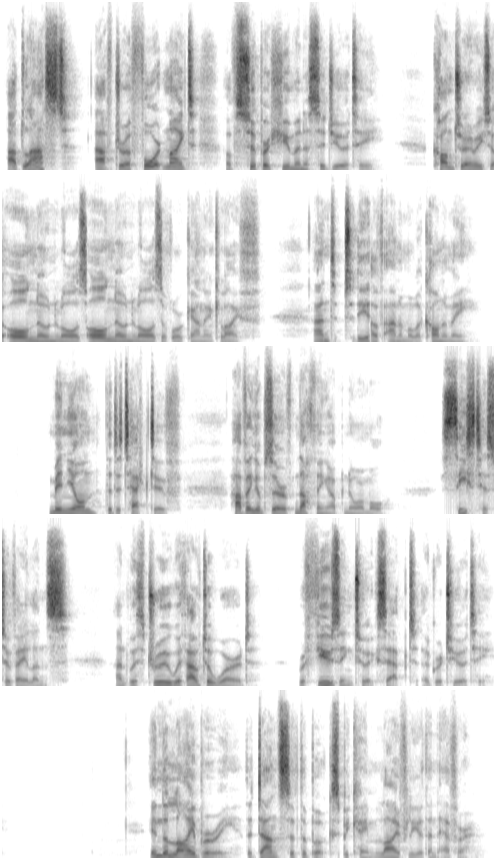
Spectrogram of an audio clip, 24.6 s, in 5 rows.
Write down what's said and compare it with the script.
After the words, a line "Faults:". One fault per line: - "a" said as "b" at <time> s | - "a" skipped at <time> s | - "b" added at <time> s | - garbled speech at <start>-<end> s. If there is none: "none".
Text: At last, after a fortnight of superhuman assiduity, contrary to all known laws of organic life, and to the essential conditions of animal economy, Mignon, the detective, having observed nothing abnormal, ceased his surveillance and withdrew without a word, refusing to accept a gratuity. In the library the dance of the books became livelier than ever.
At last, after a fortnight of superhuman assiduity, contrary to all known laws all known laws of organic life, and to the of animal economy, Mignon, the detective, having observed nothing abnormal, ceased his surveillance and withdrew without a word, refusing to accept a gratuity. In the library the dance of the books became livelier than ever.
Faults:
- "all known laws" added at 5.7 s
- "essential conditions" skipped at 8.6 s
